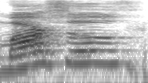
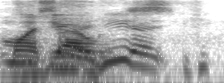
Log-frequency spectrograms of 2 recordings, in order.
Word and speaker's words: Marsalis: All right, I think Marshall's or it's pronounced Marsalis. Marsalis.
